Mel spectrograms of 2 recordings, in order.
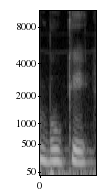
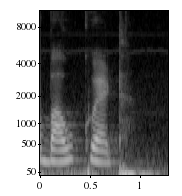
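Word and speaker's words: bouquet: जैसे इसका actual pronunciation है बूके, लेकिन अगर हम इसे स्पेलिंग की तरफ बनाएं तो ये क्या बनेगा, बाउ क्वेट।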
